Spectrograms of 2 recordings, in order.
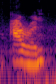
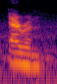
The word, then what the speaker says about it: Aaron: how you pronounce no in england it's aaron in america it's eren it's it's kind of just pronounced differently in different countries like you cannot actually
